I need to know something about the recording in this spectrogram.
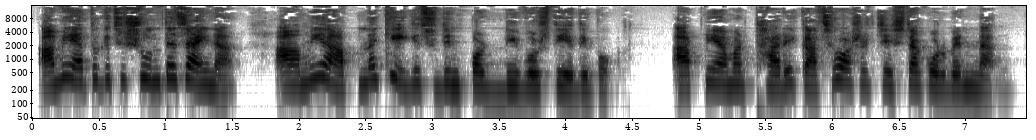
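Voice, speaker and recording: A woman's voice: high-pitched, moderate pace, no room sound. A woman playing an upset young bride in an audio love story, cold, blunt and insistent. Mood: cold, defiant.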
